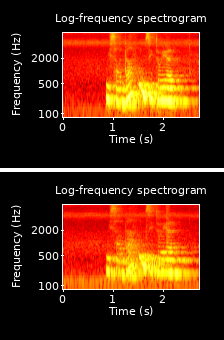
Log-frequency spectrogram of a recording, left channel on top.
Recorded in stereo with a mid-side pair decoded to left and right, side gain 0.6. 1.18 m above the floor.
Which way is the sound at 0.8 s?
40° left.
